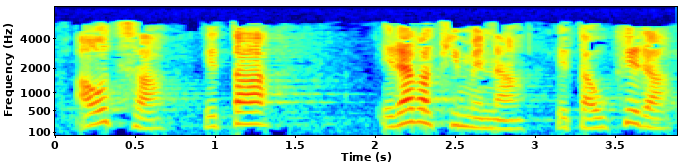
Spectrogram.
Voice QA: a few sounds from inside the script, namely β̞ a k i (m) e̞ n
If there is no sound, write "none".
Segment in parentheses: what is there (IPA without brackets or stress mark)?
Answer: m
